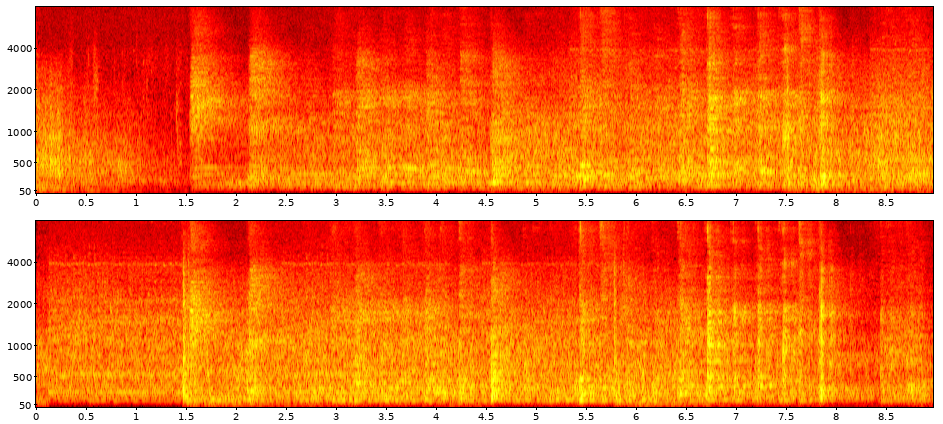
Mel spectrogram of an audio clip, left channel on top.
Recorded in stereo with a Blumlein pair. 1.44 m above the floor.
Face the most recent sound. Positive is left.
turn(degrees=-75)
